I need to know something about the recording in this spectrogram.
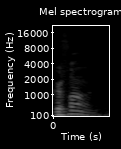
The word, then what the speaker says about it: Griffon: Griffin, I yeah. hear him say that all the time, Right. and he's like, "It's not Griffin, it's Griffon."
